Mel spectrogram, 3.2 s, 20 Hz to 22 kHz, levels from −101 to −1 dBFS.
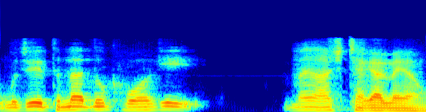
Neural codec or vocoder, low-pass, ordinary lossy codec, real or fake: codec, 16 kHz, 0.5 kbps, X-Codec, HuBERT features, trained on LibriSpeech; 5.4 kHz; AAC, 24 kbps; fake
